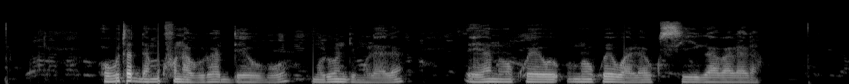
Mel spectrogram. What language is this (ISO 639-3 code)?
lug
